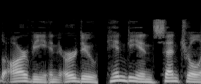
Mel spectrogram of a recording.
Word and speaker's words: Arvi: It is called arvi in Urdu, Hindi in central and north India, which is often mispronounced as arbi.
